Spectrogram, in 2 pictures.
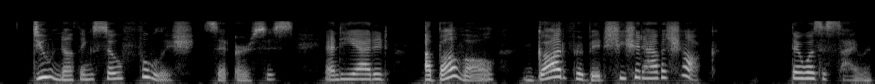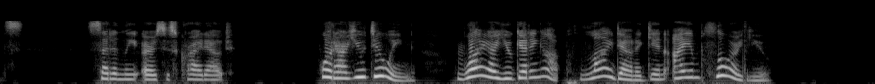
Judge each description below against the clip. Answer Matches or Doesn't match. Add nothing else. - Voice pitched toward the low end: Doesn't match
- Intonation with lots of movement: Matches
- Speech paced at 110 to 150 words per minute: Matches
